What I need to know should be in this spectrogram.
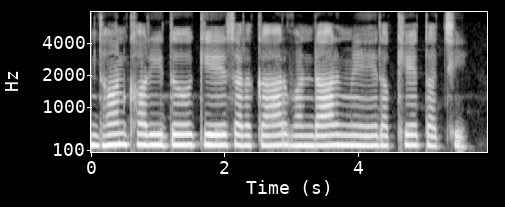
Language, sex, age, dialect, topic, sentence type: Maithili, female, 18-24, Southern/Standard, agriculture, statement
